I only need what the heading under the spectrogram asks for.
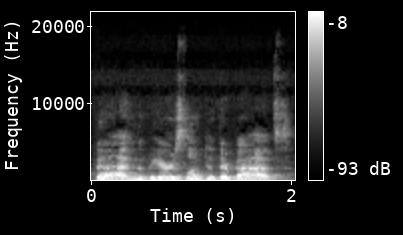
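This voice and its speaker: Very animated woman storyteller, roomy sound. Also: a little high, measured pace, distant mic. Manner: exaggerated, expressive, addresses children. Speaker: preschool teacher reading a story. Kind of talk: children's storytelling. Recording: roomy, away from microphone.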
